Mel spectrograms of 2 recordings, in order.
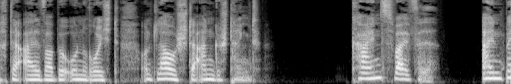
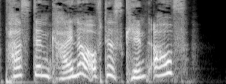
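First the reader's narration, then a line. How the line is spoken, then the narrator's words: Calling out across distance. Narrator (German): rief zum Ufer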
